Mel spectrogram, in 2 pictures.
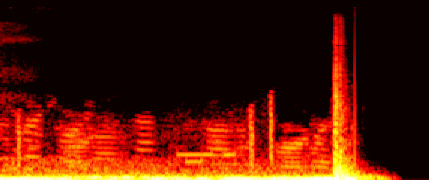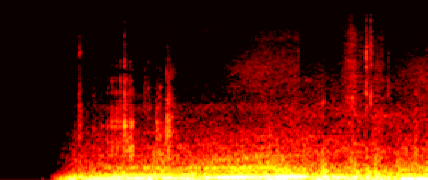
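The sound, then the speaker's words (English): Low, steady road rumble fills the cabin of a car on a drive to Eureka. A sharp knock is followed by a brief drop to silence, then the deep rumble resumes and continues. “I'm driving to Eureka now to see Matt Atkins.”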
